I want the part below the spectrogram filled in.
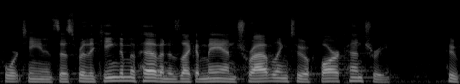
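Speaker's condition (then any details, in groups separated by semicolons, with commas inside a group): No condition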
